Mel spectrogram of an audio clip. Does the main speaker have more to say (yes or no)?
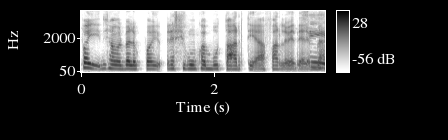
no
